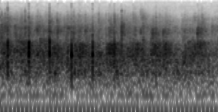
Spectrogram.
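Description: A church congregation applauding for returning children and teachers, a short burst of claps, a few distinct claps at first merging into moderate, fairly distant applause.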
